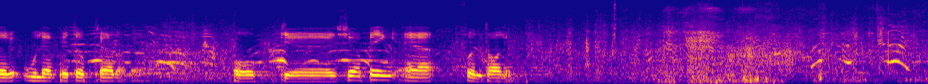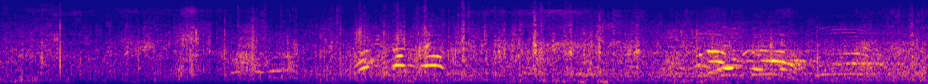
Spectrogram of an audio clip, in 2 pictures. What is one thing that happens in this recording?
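Skates scrape and hiss on the ice.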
